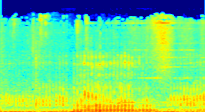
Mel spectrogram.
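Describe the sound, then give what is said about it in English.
A three-year-old cougar purrs while eating hand-packed food of ground-up whole animals with bones and fur. The purr is a steady, rapidly pulsing low rumble that continues throughout, with rougher noisy textures mixed in. “That is the sound of one very happy cougar eating a concoction that was hand-packed by Patricia Billette.”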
